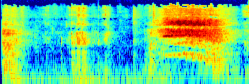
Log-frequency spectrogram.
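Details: Horse whinnying: a loud, shrill, wavering neigh in the last two seconds falls in pitch, after some earlier lower snorts and rustling.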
